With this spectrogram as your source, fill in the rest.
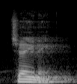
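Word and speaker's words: Jaynie: again okay well um my official name is jane without the i but i go by janie so it's a nickname and i just spell it with the i so and you prefer it that way yes j-a-y-n-i-e yes cheney yes so for those that are out there watching we've cleared it up spell it right say it right thank you i think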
